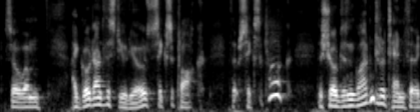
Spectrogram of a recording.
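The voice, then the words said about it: Welsh Monmouthshire accent. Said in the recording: “you have a very interesting Monmouthshire accent”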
